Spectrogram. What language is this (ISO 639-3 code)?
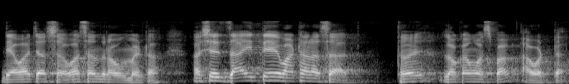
kok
